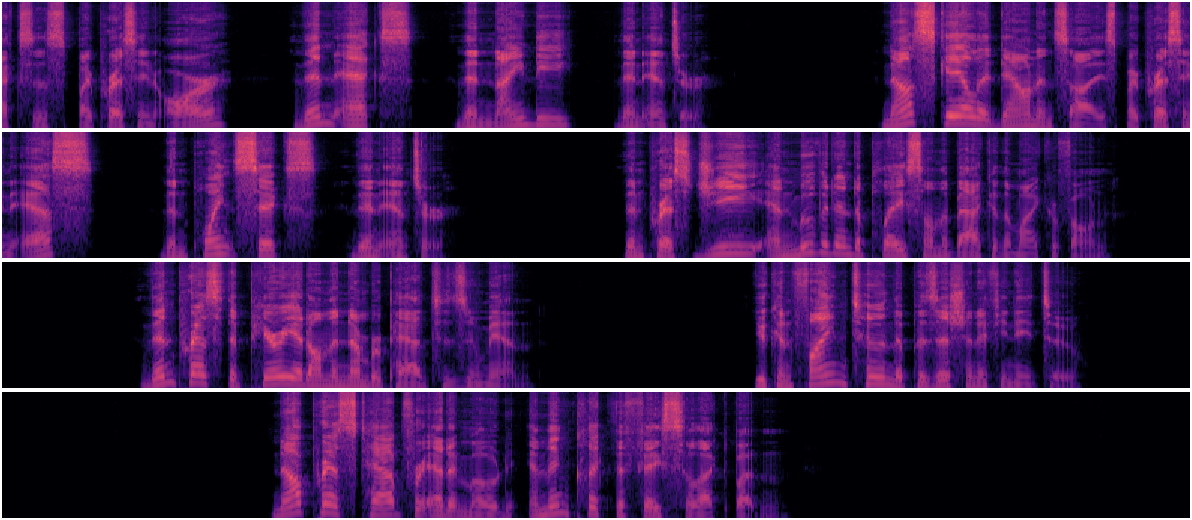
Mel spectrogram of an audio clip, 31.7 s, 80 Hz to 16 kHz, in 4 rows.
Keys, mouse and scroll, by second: 0.6 r, 7.8 s, 12.7 g, 18.0 KP_Decimal, 21.9 click, 26.2 Tab, 29.2 click, 31.1 middle click.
